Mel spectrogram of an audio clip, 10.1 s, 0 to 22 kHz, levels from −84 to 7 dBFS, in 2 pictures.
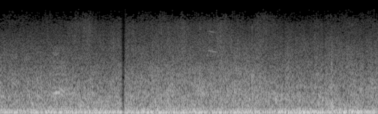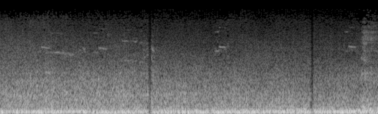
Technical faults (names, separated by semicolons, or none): clock drift between sender and receiver; short stall from a late packet; scattered short gaps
